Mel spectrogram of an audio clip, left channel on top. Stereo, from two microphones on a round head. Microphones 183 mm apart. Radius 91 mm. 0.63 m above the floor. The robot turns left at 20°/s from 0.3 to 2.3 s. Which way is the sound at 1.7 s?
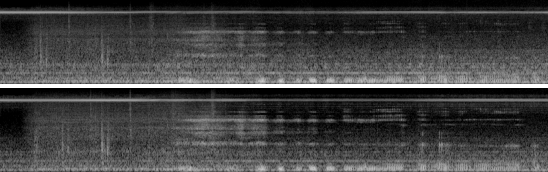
20° right (ahead or behind).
